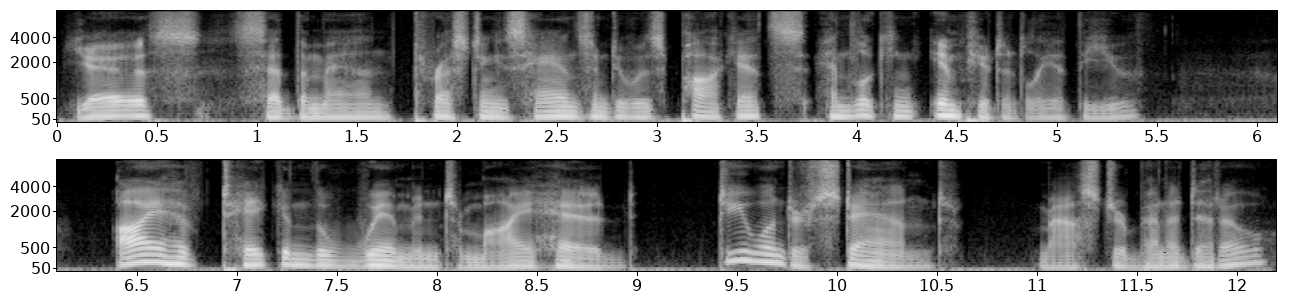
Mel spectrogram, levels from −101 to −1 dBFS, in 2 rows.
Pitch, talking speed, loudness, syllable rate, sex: 95 Hz, 145 wpm, -22 LUFS, 4.4 syllables/s, male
